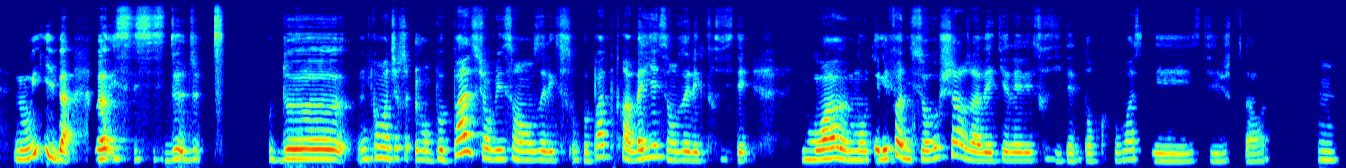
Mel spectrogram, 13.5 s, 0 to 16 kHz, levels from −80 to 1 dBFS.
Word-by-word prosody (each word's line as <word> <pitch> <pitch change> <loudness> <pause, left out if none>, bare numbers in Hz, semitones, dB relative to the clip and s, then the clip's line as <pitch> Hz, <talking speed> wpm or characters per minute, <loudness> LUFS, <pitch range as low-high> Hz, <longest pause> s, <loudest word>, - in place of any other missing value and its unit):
Oui, 210 - +1
bah - - +5 0.2
bah, 210 +1 +6
si 210 -2 -7
si 200 -1 -6
si 185 -4 -12
de 200 -1 +1
de 195 +1 -10 1.5
de 205 +2 -9
comment 240 -1 -2
dire 225 0 -4
ça? 225 - -10
On 195 -1 -6
peut 205 +1 -2
pas 360 +4 +6
survivre 205 - -3
sans 190 -3 -4
électric 185 -2 -5
on 185 - -14
peut 175 -2 -10
pas 250 +1 -1
travailler 225 0 -1
sans 190 -6 -7
électricité. 180 0 -5 0.5
Moi, 210 +3 +5
heu, 195 - +1
mon 190 0 -3
téléphone, 210 +7 +4
il 205 - -3
se 195 - -8
recharge 230 +3 -2
avec, 175 -1 0
heu, 185 - -1
l'électricité, 175 0 -6
donc, 170 -1 -13
pour 175 +1 -14
moi, 200 +1 -7
c'est 165 -4 -8
c'est 165 -1 -13
juste 170 +2 -16
ça. 155 - -9 0.6
Mmh. 185 -1 -9
195 Hz, 185 wpm, -23 LUFS, 180-210 Hz, 1.5 s, bah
